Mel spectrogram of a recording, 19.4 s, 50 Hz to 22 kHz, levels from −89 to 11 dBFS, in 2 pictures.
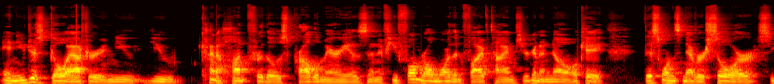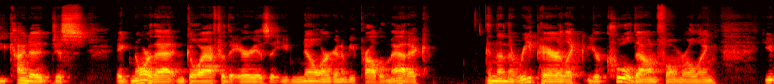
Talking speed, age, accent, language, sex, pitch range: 200 wpm, 30-49, American, English, male, 90-105 Hz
